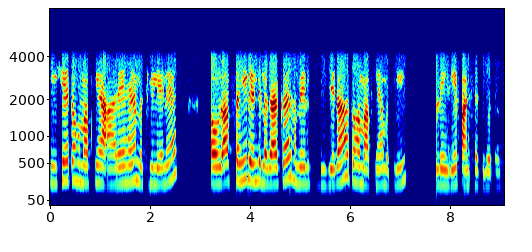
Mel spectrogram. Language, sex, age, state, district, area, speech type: Hindi, female, 30-45, Uttar Pradesh, Bhadohi, rural, conversation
